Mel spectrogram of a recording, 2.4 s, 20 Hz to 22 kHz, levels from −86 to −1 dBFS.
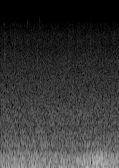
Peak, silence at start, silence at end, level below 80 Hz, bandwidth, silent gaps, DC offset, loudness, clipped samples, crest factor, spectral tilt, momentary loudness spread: -20 dBFS; 0 s; 0 s; -40 dBFS; 16 kHz; none; under 0.1%; -36 LUFS; under 0.1%; 12 dB; -6.5 dB/octave; 6 LU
